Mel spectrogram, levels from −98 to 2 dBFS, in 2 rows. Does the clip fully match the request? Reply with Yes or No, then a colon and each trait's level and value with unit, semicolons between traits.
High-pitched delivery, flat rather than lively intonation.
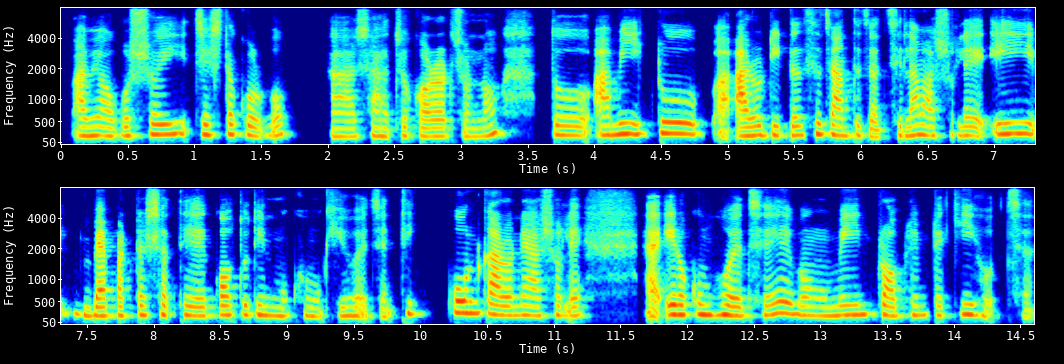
Yes: high, 205 Hz; narrow, 1.9 semitones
